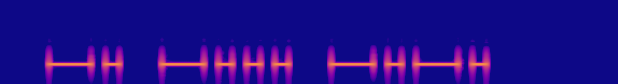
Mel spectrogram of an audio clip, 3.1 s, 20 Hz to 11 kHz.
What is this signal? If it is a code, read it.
Morse code, heard as a keyed tone, about 17 wpm, 700 Hz. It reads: NBC
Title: Sets of 5 Words Encore 17wpm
